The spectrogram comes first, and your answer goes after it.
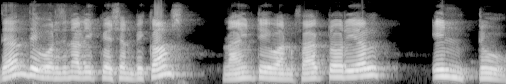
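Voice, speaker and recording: Lively intonation and a moderate pace in a plain, everyday voice. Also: man, fairly high pitch for a man. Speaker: math teacher. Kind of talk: lecture.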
